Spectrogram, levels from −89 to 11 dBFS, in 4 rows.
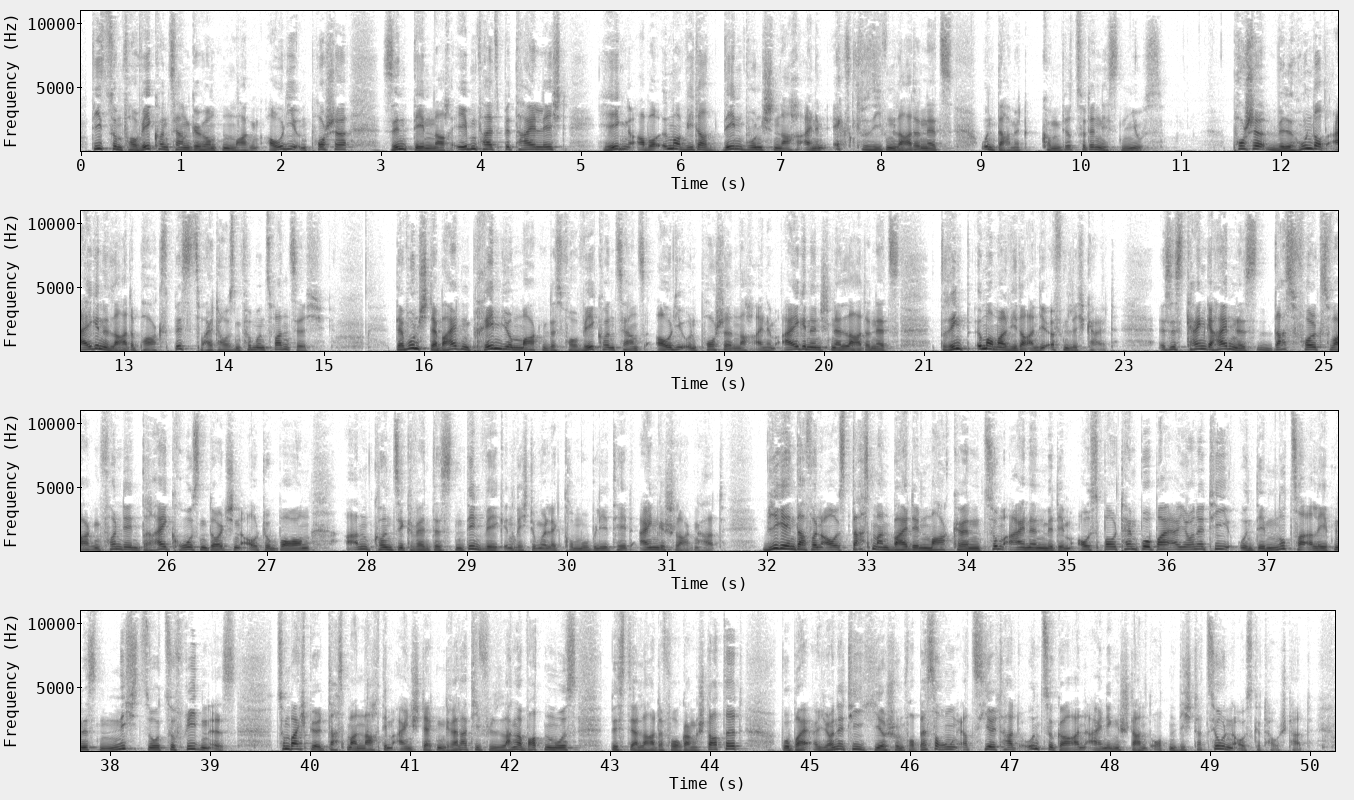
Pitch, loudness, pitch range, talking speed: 145 Hz, -20 LUFS, 125-175 Hz, 160 wpm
